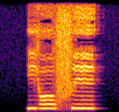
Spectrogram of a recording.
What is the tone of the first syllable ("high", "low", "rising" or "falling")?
high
